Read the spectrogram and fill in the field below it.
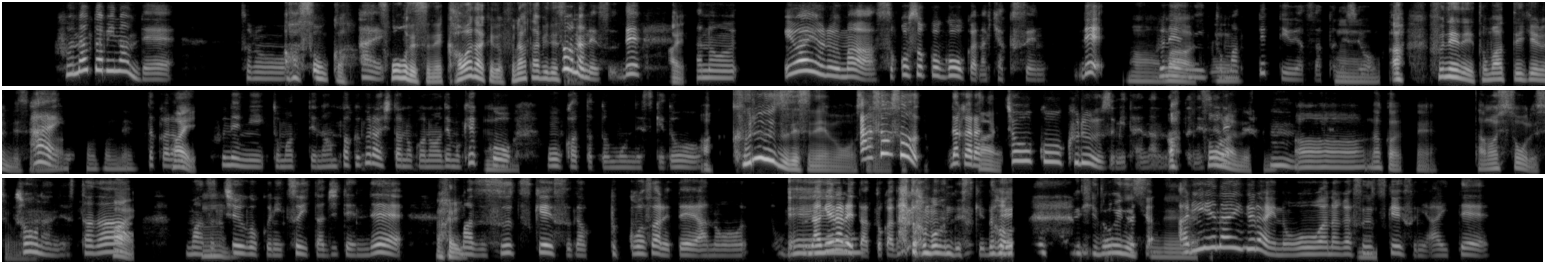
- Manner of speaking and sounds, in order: laughing while speaking: "思うんですけど"
- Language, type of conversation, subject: Japanese, podcast, 旅先で起きたハプニングを教えてくれますか？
